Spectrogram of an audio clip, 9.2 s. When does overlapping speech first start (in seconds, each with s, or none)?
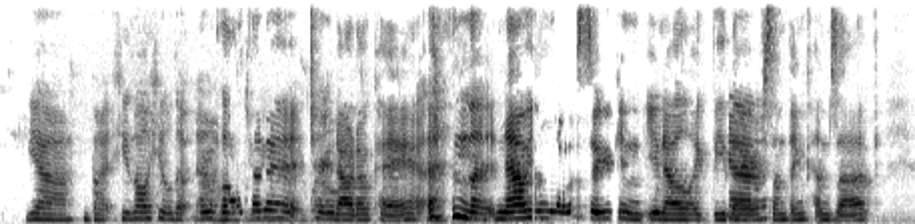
2.0 s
